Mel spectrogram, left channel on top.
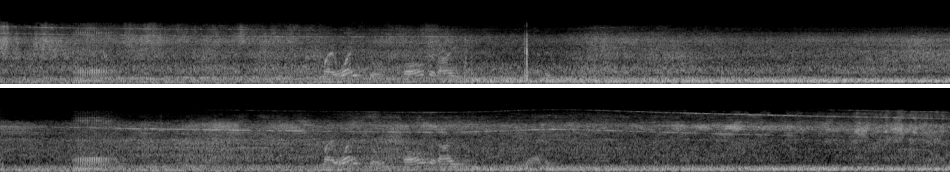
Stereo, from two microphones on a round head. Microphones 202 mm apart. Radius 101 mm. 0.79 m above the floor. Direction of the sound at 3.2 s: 80° left.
